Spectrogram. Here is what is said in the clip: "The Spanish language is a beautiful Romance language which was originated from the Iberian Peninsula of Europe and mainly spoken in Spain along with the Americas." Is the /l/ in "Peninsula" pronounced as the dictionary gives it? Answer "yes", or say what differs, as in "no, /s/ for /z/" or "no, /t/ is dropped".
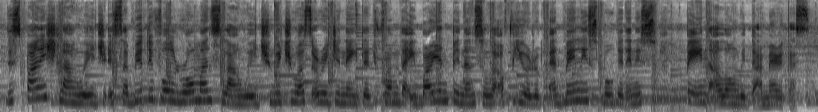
yes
